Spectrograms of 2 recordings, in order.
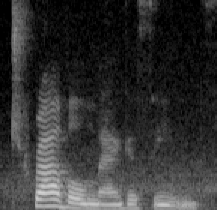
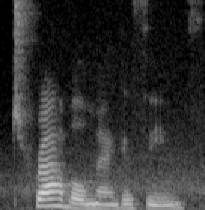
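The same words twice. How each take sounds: The two takes are said the same way.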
